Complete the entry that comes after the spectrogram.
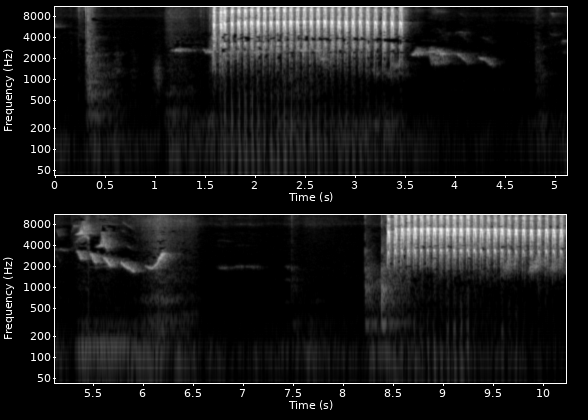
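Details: Flowerpecker song used for training other birds: two bursts of fast, high-pitched buzzy trilling with evenly repeated pulses, separated by a pause with a few short, sliding chirped notes.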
